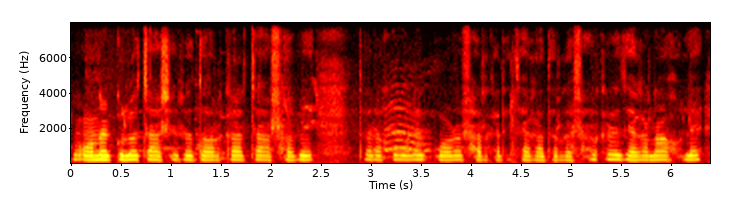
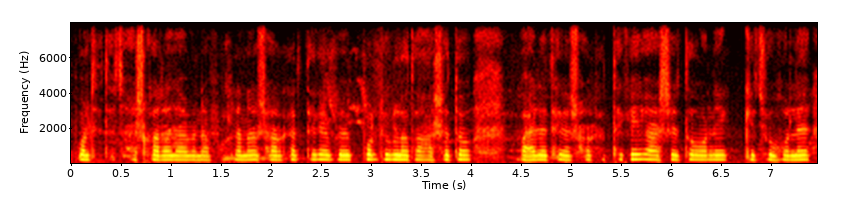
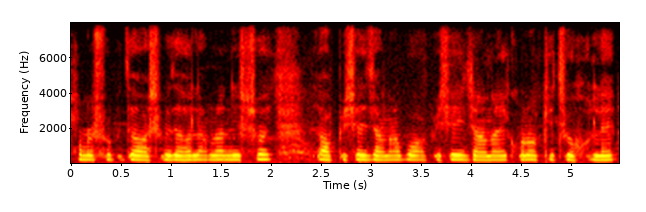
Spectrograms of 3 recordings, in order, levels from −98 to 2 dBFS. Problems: background sounds at intervals, continuous background conversations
